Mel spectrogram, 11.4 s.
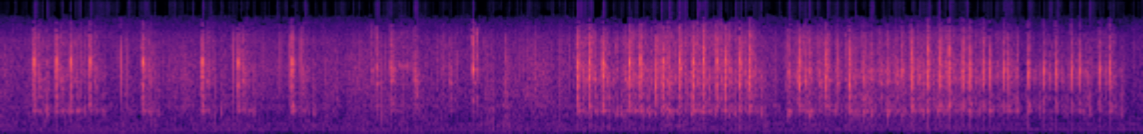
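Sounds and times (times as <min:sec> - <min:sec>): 
low steady hum: 0:00.0 - 0:11.4
typewriters clattering as two typists type letters: 0:00.3 - 0:03.2, 0:03.8 - 0:04.3, 0:05.8 - 0:11.3.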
